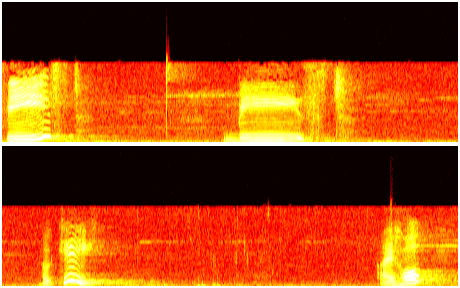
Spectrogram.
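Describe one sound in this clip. A woman speaks clearly into a microphone in short, drawn-out phrases with pauses between them.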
